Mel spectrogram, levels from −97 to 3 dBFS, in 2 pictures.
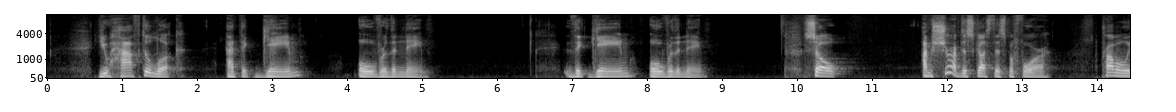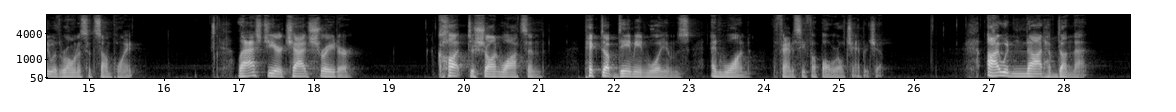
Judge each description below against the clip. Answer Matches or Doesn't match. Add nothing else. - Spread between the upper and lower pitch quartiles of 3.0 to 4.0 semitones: Doesn't match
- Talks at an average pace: Doesn't match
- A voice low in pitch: Matches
